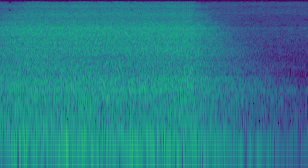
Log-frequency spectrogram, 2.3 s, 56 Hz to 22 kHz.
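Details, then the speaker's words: 2013 Holden RG Colorado AC blower, speed 3 dead for six months, suspected faulty blower motor resistor: steady rush of air at full fan speed spinning down evenly when switched off; blower works normally on this speed. "so it seems to work on one you can just hear that two on three it doesn't work and then on four it's fine"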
